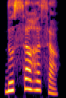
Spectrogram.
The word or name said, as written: ದೋಸ್ಸಾಹಸ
